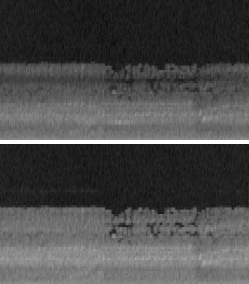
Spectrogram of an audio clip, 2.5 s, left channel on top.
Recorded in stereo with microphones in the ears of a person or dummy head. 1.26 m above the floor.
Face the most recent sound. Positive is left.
turn(degrees=-25)  # may be behind; listen again after turning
